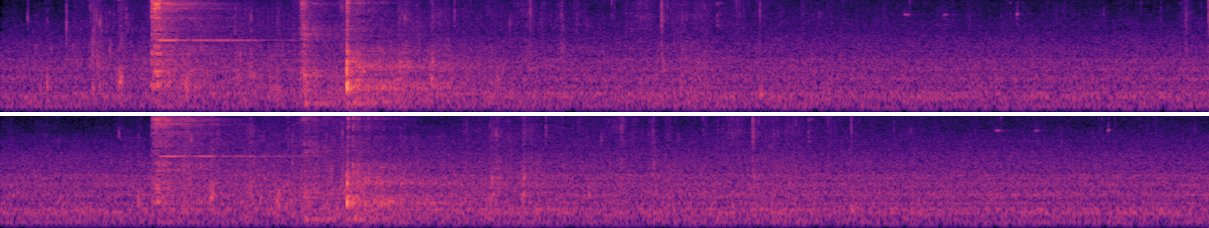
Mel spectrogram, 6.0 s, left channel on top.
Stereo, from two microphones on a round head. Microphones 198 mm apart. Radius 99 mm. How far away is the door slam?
About 2.5 m.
